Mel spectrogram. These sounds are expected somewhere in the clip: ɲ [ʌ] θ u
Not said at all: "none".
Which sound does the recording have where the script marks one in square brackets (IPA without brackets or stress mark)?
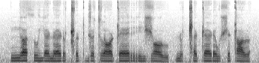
ʌ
